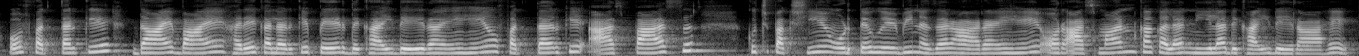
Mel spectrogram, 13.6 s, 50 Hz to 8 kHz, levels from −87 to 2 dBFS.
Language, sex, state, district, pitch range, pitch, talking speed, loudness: Hindi, female, Chhattisgarh, Kabirdham, 230-265 Hz, 240 Hz, 155 wpm, -18 LUFS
